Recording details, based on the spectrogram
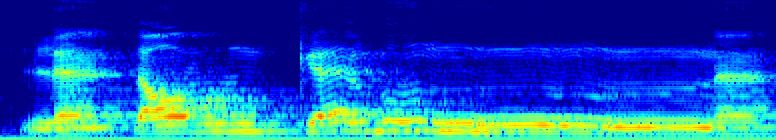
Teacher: را کو موٹا کر کے پڑھیں گے، نون پر تشدید ہونے کی وجہ سے نون پر ایک الف کی مقدار غنہ کیا جائے گا۔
